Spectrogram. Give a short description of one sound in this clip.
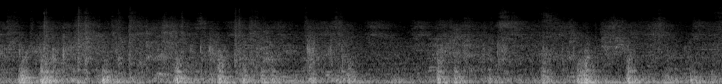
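Boxing gloves thud against bodies and gloves in quick bursts.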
